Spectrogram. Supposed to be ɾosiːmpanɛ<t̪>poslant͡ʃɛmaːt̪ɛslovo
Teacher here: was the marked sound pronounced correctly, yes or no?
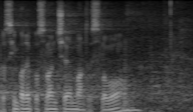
no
